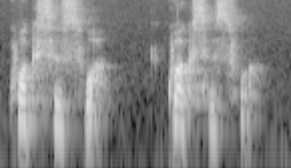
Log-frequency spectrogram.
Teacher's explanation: Quoi que ce soit qui prononcé rapidement donne quoi que c' soit.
